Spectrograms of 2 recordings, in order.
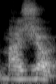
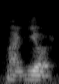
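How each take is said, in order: First: The middle consonant has audible friction. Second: The middle consonant has no friction. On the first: The speaker calls it wrong. "so it's not major" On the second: The speaker calls it right. "There is not a friction either"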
